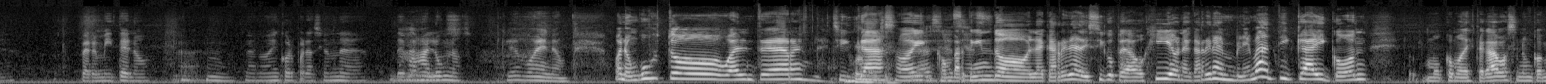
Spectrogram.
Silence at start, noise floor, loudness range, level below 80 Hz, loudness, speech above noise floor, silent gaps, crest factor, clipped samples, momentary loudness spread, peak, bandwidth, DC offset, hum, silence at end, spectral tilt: 0 s; -41 dBFS; 16 LU; -52 dBFS; -15 LUFS; 24 dB; none; 18 dB; under 0.1%; 21 LU; 0 dBFS; over 20 kHz; under 0.1%; none; 0 s; -3 dB/octave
